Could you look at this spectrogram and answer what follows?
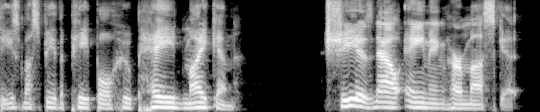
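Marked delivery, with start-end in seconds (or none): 0.0-2.4 muttered quietly under the breath. Narrating a woman who is aiming her musket, muttered under her breath. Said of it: "under her breath".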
